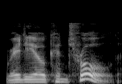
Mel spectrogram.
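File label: "radio-controlled", British English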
